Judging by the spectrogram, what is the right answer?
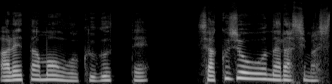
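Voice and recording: Against a quiet background, the clip is reading aloud in a natural voice, with ordinary pitch variation.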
